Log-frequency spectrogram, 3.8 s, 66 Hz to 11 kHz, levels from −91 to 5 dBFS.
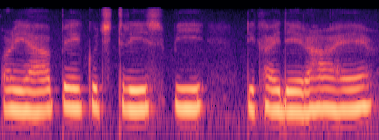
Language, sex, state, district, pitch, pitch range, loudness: Hindi, female, Arunachal Pradesh, Papum Pare, 215 Hz, 205-220 Hz, -13 LUFS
